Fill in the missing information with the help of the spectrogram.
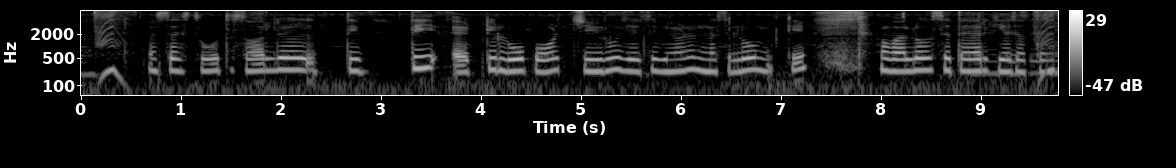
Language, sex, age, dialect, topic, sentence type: Hindi, female, 25-30, Awadhi Bundeli, agriculture, statement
